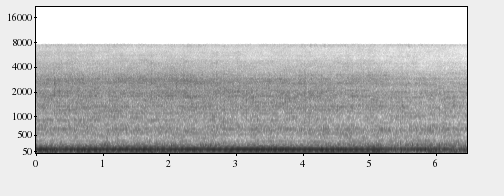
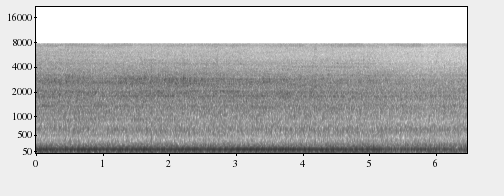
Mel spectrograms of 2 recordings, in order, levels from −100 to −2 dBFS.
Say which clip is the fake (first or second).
first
